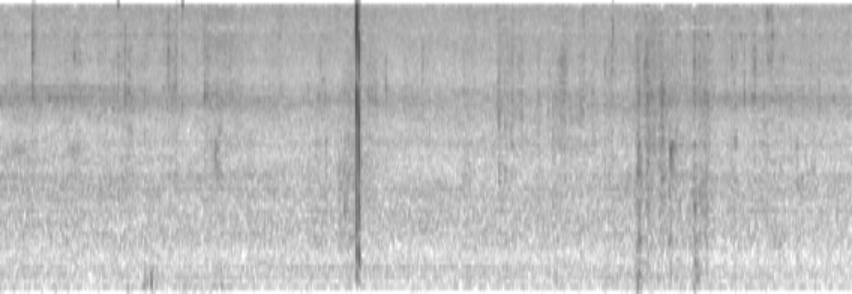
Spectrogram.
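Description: A puppy playing with a balloon: a few scattered soft knocks and one sharp tap about three and a half seconds in, over a steady background hiss.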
